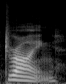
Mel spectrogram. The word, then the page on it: drawing: American English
